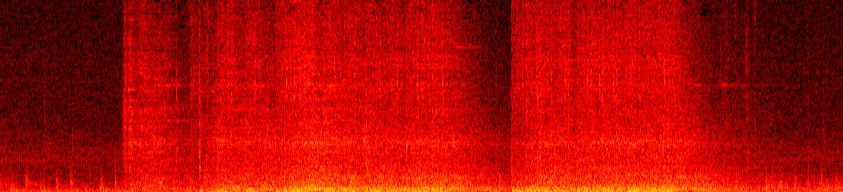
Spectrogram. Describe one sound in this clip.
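An assault rifle fires.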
